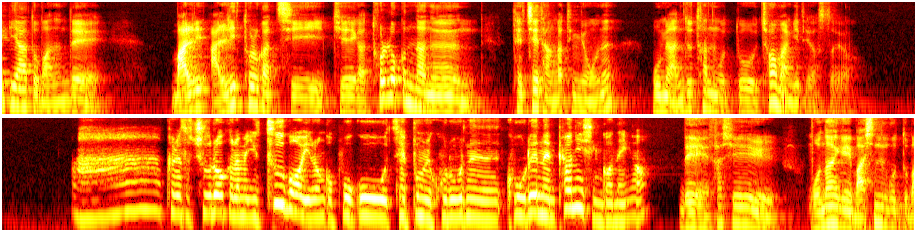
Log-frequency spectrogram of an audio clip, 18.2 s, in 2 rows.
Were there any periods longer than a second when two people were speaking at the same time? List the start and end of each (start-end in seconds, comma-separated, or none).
none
